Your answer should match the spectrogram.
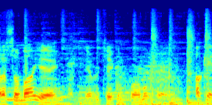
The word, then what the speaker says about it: sommelier: And I'm not a sommelier. Never taken formal training. Okay, that was going to be a question I was going to ask. So I have a difficulty pronouncing that word. So sommelier.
